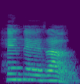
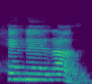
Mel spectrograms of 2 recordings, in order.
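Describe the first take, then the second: Both takes have the same delivery.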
